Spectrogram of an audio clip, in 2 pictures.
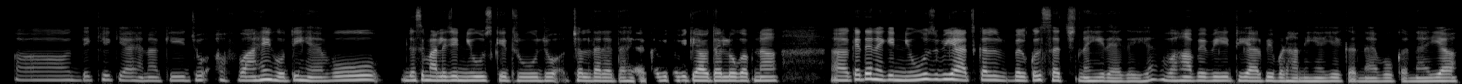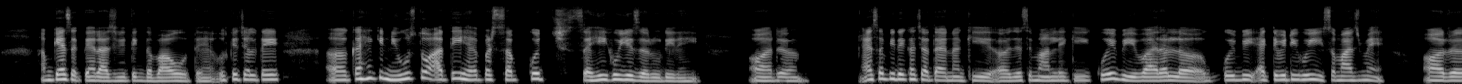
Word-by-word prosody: अ, - - -15 0.6
देखिए 200 +3 -11
क्या 195 -2 -11
है 175 -2 -9
ना 170 +1 -9
कि 180 0 -7
जो 200 - -7 0.2
अफ़वाहें 185 +3 -1
होती 180 0 -3
हैं 165 -1 -3
वो 180 - -5 0.7
जैसे 190 +2 -2
मान 190 -2 +1
लीजिए 185 +1 0
न्यूज़ 185 -1 -1
के 180 - -2
थ्रू 170 0 -3
जो 170 0 -3 0.2
चलता 170 -1 -2
रहता 160 -1 -4
है 160 - -3 0.2
कभी-कभी 180 +1 -5
क्या 180 0 +1
होता 175 0 0
है 175 - +1
लोग 180 0 0
अपना 180 0 -1 0.6
अ, - - -7
कहते 225 +6 +1
हैं - - +4
ना 225 - +3
कि 210 0 -1
न्यूज़ 205 +5 0
भी 235 +1 +3
आजकल 200 +1 -3 0.2
बिल्कुल 185 +2 -1
सच 180 -4 -5
नहीं 165 0 -2
रह 150 -2 -3
गई 150 0 -6
है। 185 +8 -5
वहाँ 175 -3 -2
पे 175 0 -2
भी 175 +1 -2
टीआरपी 170 -1 -1
बढ़ानी 155 -2 -3
है 150 - -2
ये 160 0 -3
करना 150 0 -5
है, 150 - -4
वो 150 +1 -5
करना 145 +1 -5
है 150 +1 -2
या 160 0 0 0.5
हम 200 - +1
कह 235 +2 +9
सकते 205 -5 +1
हैं 180 - +3
राजनीतिक 170 0 +1
दबाव 160 0 +3
होते 160 -2 -1
हैं। 155 - -3
उसके 200 +4 0
चलते 225 0 +3 0.5
अ, 205 0 +2
कहीं 255 +3 +5
की 285 0 +2
न्यूज़ 240 +3 +5
तो 300 - +3
आती 265 0 +4
है, 210 -2 +4
पर 225 +2 +1
सब 210 0 -1
कुछ 260 -3 +2 0.2
सही 195 +4 +4
हुई 225 -1 +6
है, 215 - +7
ज़रूरी 160 -3 +1
नहीं। 150 -1 -4 0.5
और 170 -1 0 0.9
ऐसा 260 +4 +3
भी 250 0 +3
देखा 235 0 +5
जाता 195 -2 +1
है 185 - +2
ना 180 0 0
कि 180 -3 +1
अ, 165 +1 -1
जैसे 180 +3 -2
मान 175 0 +1
लें 180 0 -1
कि 185 +1 -4
कोई 240 +3 +4
भी 180 -3 +5
वायरल 180 +1 +3 0.4
कोई 200 0 +2
भी 215 - +3
एक्टिविटी 210 +3 +2
हुई 225 -1 +4
समाज 190 0 0
में 195 -3 -2 0.5
और 185 -2 +3
180 Hz, 210 wpm, -24 LUFS, 170-205 Hz, 0.9 s, कह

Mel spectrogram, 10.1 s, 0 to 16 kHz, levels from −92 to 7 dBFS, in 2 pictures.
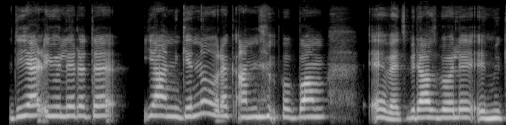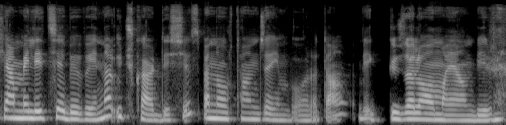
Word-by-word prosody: Diğer 290 +4 +5
üyelere 275 -1 +1
de 285 0 -1 0.2
Yani 280 -2 +2
genel 285 +8 0
olarak 280 -3 -1
annem 250 0 +1
babam 250 +1 +2 0.4
evet 205 -5 +1
biraz, 230 0 +4
böyle, 230 +1 +1
eee, 210 - +1
mükemmeliyetçi 210 +1 +2
ebeveynler. 190 +4 -1
3 255 -1 -5
kardeşiz. 160 - -5
Ben 210 - +2
ortancayım 180 -5 -4
bu - - -12
arada 150 - -8
ve - - -6 0.2
güzel 185 -2 +1
olmayan 155 -3 -2
bir 150 +1 -3
220 Hz, 140 wpm, -23 LUFS, 180-260 Hz, 0.4 s, Diğer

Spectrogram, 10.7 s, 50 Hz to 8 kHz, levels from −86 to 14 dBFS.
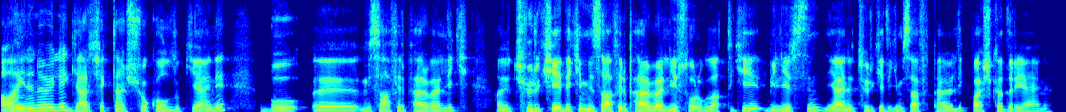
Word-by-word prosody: Aynen 150 +9 +2
öyle. 200 +2 +1
Gerçekten 155 +1 -1
şok 135 0 -3
olduk, 110 -5 -5
yani. 110 - -1 0.3
Bu, 135 +5 -3
eee, 100 -2 -1
misafirperverlik, 130 - -2 0.2
hani, 110 -1 -5
Türkiye'deki 145 +1 +3
misafirperverliği 125 -3 +4
sorgulattı 100 +1 0
ki 170 -1 -2
bilirsin, 125 +10 0
yani, 110 -2 +1
Türkiye'deki 120 0 -5
misafirperverlik 120 +6 -1
başkadır, 105 +1 +1
yani. 85 0 -5
125 Hz, 115 wpm, -29 LUFS, 110-150 Hz, 0.3 s, misafirperverliği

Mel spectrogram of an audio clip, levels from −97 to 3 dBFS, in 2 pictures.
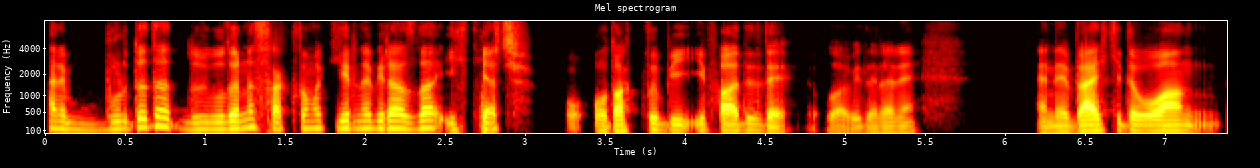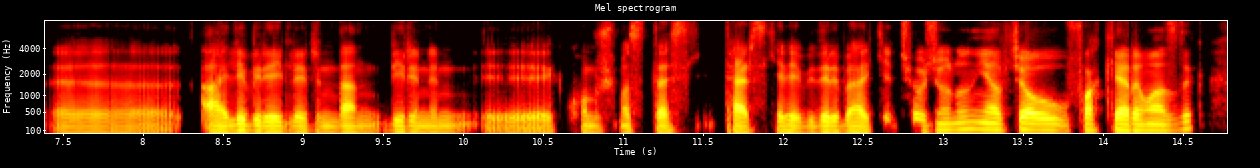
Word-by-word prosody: Hani, 145 -1 -1
burada 135 +8 -4
da 175 -8 -1
duygularını 135 +5 +1
saklamak 150 -2 -4
yerine 150 0 -1
biraz 150 -2 +2
daha 155 0 +4
ihtiyaç 120 - -4 0.2
o - - -10
odaklı 110 +2 +1
bir 110 -2 -4
ifade 115 0 +3
de - - +1 0.2
olabilir, 85 +1 -7
hani. 90 -1 -6 0.7
Hani, 95 0 -3
belki 110 +1 +7
de, - - +3
o 105 0 +5
an, 105 0 +4
ııı, 90 -1 -8 0.2
aile 100 +3 +2
bireylerinden 95 -1 -1
birinin, 95 -1 -5
eee, - - -5
konuşması 95 -1 -6
tes - - -1 0.2
ters - - +2
gelebilir. 95 0 -1
Belki, 95 -1 -1
çocuğunun 115 +4 -3
yapacağı 120 -1 +4
o 115 -1 +3
ufak 120 +3 -1
yaramazlık, 115 +3 +3
110 Hz, 145 wpm, -24 LUFS, 95-125 Hz, 0.7 s, belki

